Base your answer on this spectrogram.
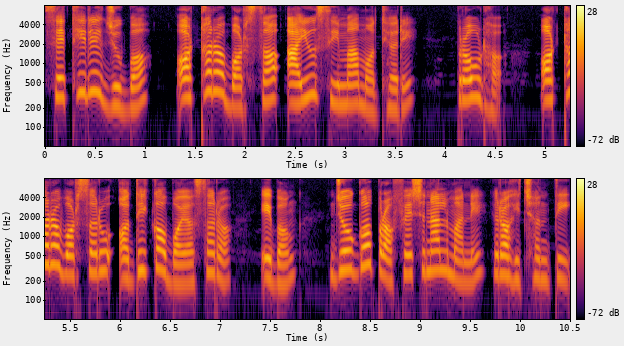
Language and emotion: Odia, neutral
